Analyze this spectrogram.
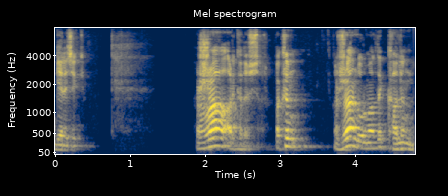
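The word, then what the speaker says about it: ر: olduğunu bilesiniz Normalde kalındır ra harfi re re diye okunmaz ra diye okunur Bir de şu da şu hata da yapılıyor R diye de okunmaz yani dil titreşim halindeyken bu e harf çıkartılması bu doğru değildir ra ra olabildiğince dili titretmeden bu harfi kalın bir şekilde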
